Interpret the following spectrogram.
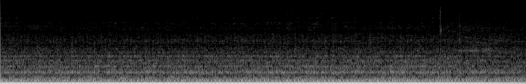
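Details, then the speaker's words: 2009 Chevy Cobalt four-cylinder petrol, 341,000 miles, check engine light on: steady low idle with a faint irregular stumble, a slight misfire also felt while driving; about to be scanned for codes. "currently the car has 341,000 miles on it well just by listening to it you can kind of hear that it uh has a slight misfire"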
